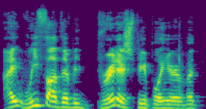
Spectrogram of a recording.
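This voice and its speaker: A man's voice: a little high, expressive, fast, bright, forceful tone, breathy edge. A man from Canada chatting casually as a panelist in an online group conversation. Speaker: panelist and engineer. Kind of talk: casual chat.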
